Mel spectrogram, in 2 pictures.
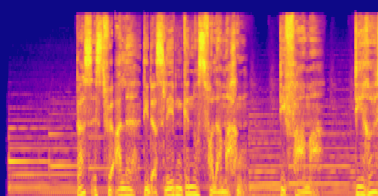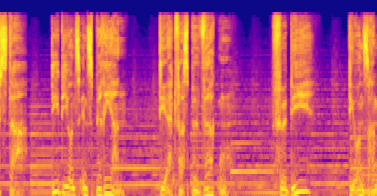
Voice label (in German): Sprachprobe Onlinespot; Nescafe; LOFT VOICES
